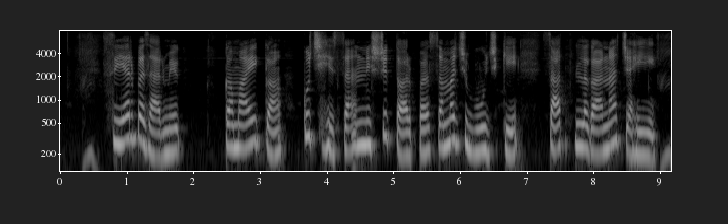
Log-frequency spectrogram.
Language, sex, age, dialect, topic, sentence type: Hindi, female, 18-24, Kanauji Braj Bhasha, banking, statement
